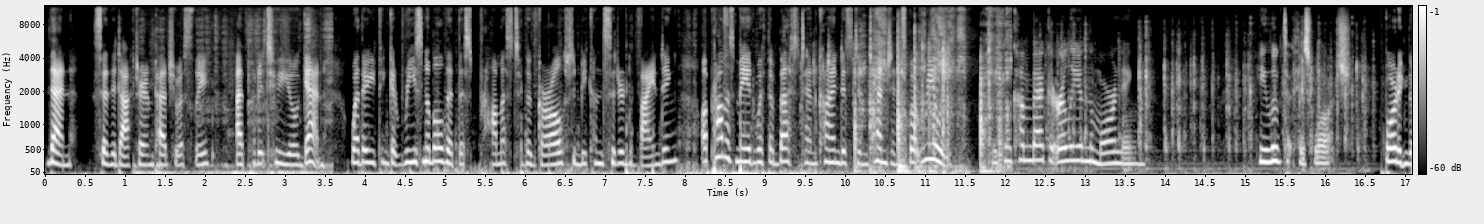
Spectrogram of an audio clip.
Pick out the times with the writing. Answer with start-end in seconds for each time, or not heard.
1.1-12.1.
